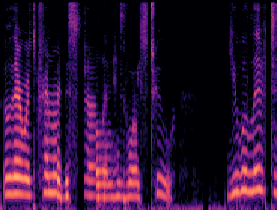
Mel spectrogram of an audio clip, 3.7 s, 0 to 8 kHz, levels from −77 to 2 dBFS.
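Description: From 0.40 to 1.98 s there is repeated packet loss, producing a robotic sound: ten gaps, about 420 ms missing in total, the longest 116 ms. Each hole is bridged by extending the preceding sound, so about a quarter of that stretch is synthetic and choppy.

The same repeated packet loss returns from 2.54 to 3.11 s, with five gaps, the longest 59 ms, and roughly 28 percent concealed. The stuttering, choppy texture recurs, with fragments of the audio dropping out between patched segments.

At 3.48 to 3.52 s a short concealed packet loss removes about 20 ms. The receiver continues the last sound briefly and blends back in, leaving a small smear or wobble. The call path itself carries nothing above 8 kHz, consistent with a wideband codec such as G.722.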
